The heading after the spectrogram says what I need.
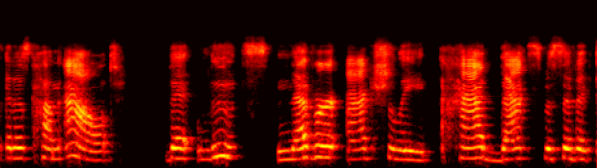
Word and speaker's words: Luz: I think it's Lutz, but that's like the German pronunciation. Okay, we'll say Lutz. I will get that right. If you want to anglicize it, it's Lutz, but I don't know.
